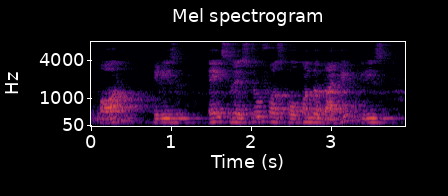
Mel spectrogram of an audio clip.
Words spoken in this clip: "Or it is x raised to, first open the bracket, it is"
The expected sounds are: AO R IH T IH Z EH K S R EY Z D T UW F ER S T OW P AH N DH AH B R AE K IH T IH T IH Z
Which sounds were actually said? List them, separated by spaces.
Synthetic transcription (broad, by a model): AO R IH T IH Z EH K S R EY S T UW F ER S OW P AH N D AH B R AE K IH T IH T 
